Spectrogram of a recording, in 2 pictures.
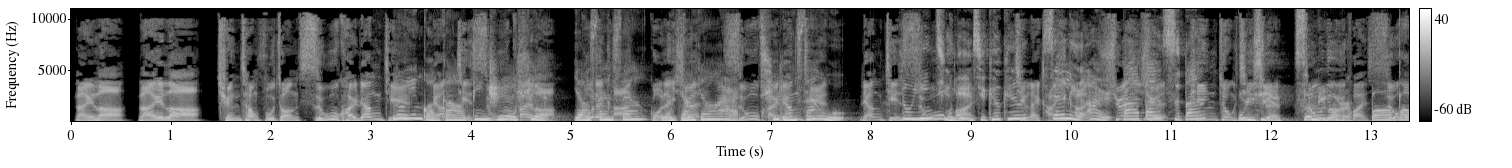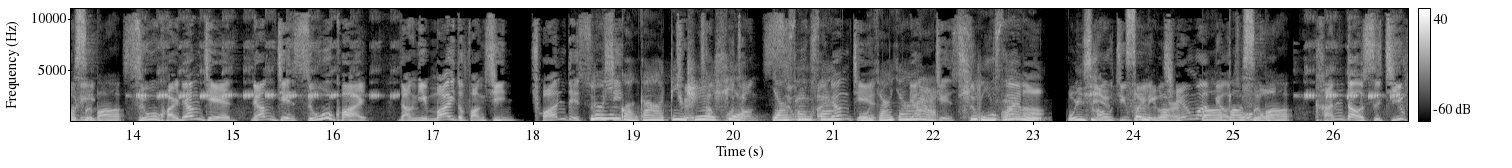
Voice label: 四川话

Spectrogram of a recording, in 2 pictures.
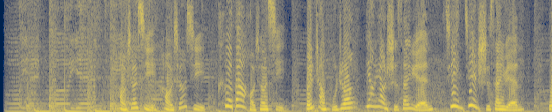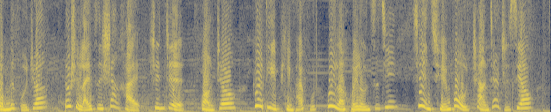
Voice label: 广告 服装

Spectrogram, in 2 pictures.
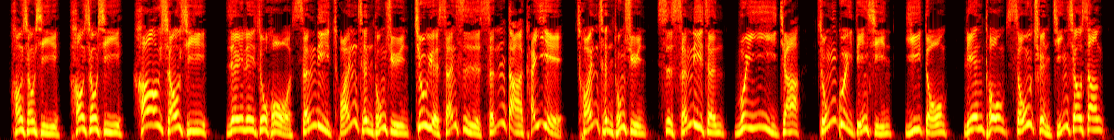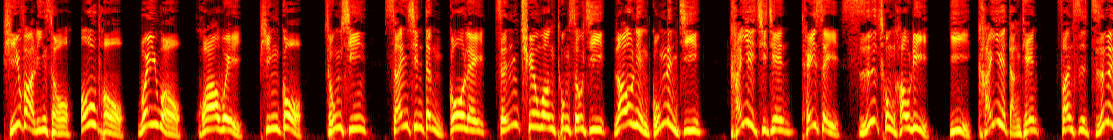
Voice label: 四川话 激情 通讯; 胜利川成

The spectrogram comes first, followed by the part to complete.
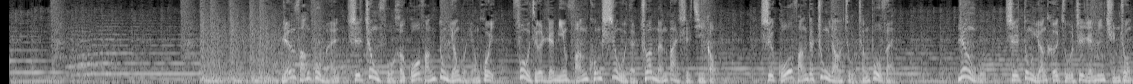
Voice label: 宣传大气防控

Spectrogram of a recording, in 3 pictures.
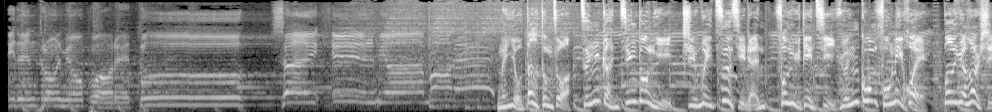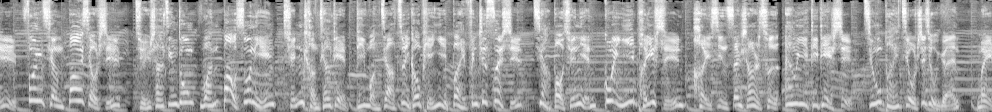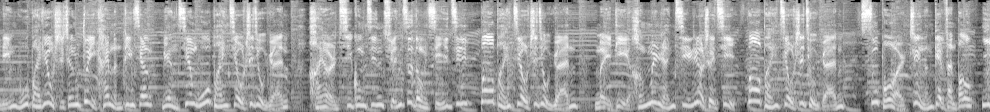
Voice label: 电器促销; 缩混

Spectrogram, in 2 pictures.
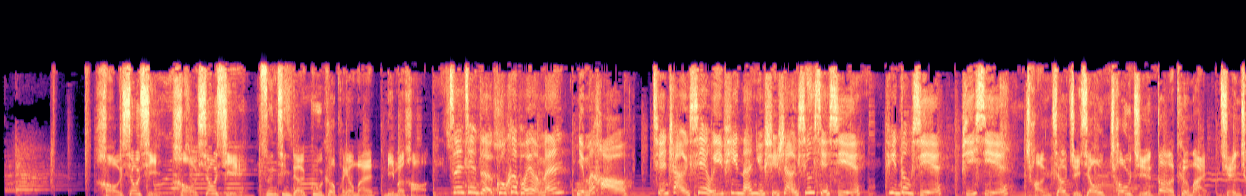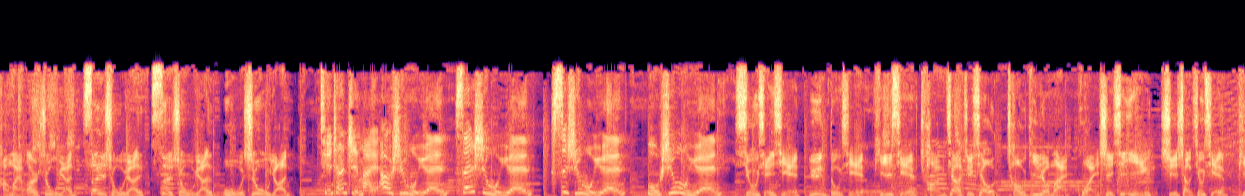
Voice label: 鞋促销

